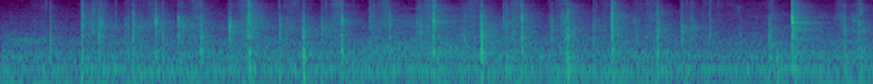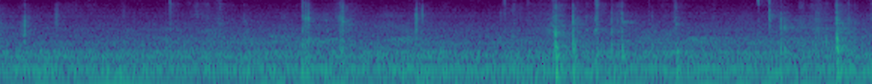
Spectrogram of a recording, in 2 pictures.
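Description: A tarot card deck being handled and shuffled, giving soft, rapid papery riffles and light flicks that patter on steadily and quietly at close range with no talking.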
